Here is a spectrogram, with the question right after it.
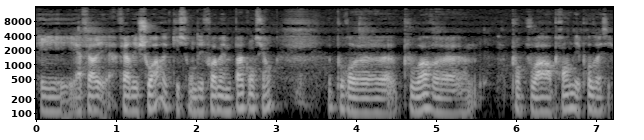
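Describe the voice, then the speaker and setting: A man's fairly low voice, fairly slow and monotone, with flat intonation and long, frequent pauses. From France, Tours area. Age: 30s. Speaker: engineer, former student. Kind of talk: testimonial interview. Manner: hesitant, many fillers and repetitions.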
